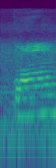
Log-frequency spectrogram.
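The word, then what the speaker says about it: comb: याद रखिएगा, जब एम के बाद अगर बी आए ना, उसको ना हम बोलते नहीं है, उसको साइलेंट कर जाते हैं। तो कॉम हेयर।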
